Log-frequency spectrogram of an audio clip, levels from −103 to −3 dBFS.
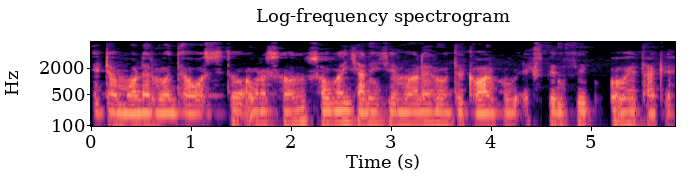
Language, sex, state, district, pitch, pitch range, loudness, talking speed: Bengali, male, West Bengal, Kolkata, 105 Hz, 100-105 Hz, -29 LUFS, 175 wpm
